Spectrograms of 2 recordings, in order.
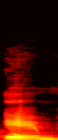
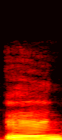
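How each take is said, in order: First: The word ends in a closed m sound. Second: The word ends in a nasal ng sound. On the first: This form is used by householders. "एम जो होता है वो होता है गृहस्थ जीवन के लिए" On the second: This form is used by renunciants. "दो प्रोनाउंसिएशन है इसके"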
